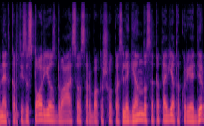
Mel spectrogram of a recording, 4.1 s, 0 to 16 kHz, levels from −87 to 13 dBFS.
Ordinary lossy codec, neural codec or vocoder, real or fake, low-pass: AAC, 96 kbps; none; real; 14.4 kHz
